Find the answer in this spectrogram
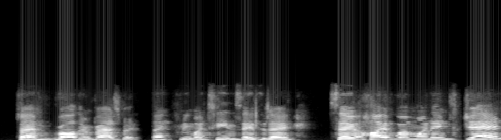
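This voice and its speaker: A woman talks at a very fast pace. She has an English accent. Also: fairly high pitch for a woman, ordinary pitch variation. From Hong Kong, then England. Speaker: environmental educator. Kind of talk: online presentation. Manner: hesitant, many fillers.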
